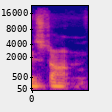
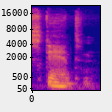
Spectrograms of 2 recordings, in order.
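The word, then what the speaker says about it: Staunton: Stanton, by the way, if anyone's never been to Stanton, Virginia, it's spelled Stuntton, but you immediately know that you're not local if you say Stuntton. It's It's Stanton.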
